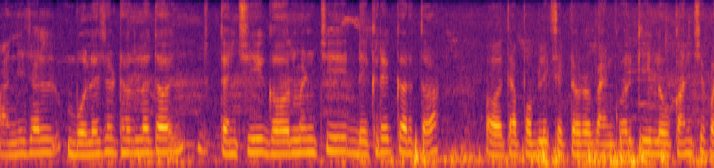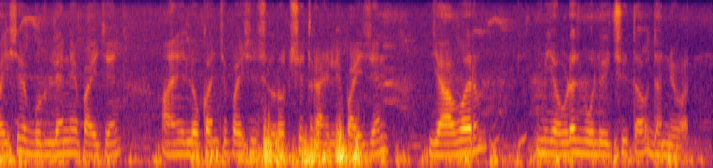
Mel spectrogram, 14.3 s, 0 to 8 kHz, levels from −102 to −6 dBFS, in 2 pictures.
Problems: constant background noise, continuous background conversations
